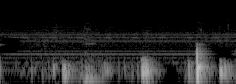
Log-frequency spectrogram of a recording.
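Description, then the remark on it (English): Dull, low thumps and bumps on a microphone as a speaker switches to another mic, irregular and uneven, with soft rumbling handling noise between them and one sharper knock near the end. “And I'm going to switch to this other mic because this is kind of echoey and I don't like it.”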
